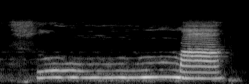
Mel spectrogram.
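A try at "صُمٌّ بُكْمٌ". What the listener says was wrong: কই পেশ আছে তো, সুম্মু বুকমুন এখানে গুন্না করলাম আমরা সুম্মু বুকমুন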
